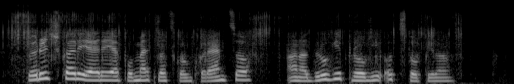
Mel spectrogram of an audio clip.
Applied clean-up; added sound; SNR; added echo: neural mask model RNNoise.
